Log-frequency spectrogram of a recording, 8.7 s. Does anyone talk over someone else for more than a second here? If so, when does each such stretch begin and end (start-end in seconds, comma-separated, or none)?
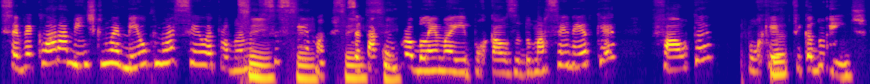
2.4-4.0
